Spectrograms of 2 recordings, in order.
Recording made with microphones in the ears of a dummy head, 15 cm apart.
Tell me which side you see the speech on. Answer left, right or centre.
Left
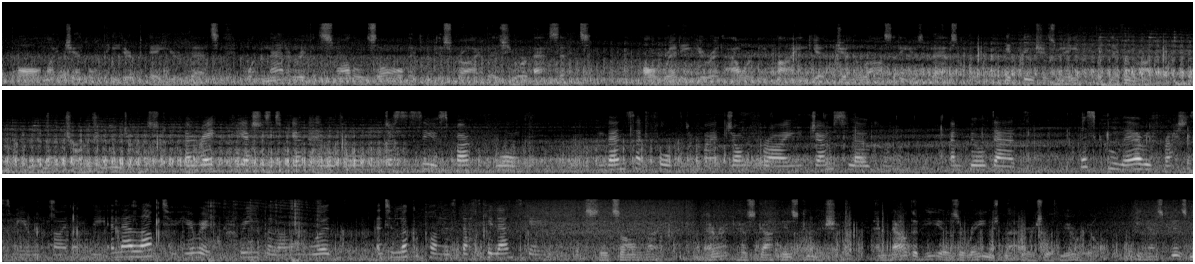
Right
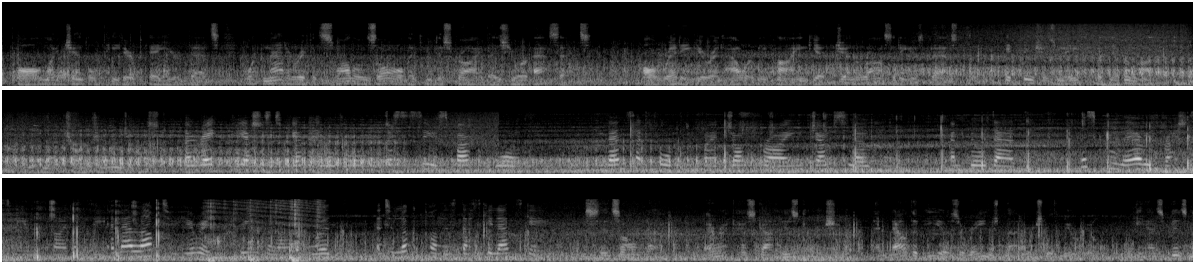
centre.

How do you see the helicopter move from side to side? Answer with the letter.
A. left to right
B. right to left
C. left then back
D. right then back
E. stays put
A.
